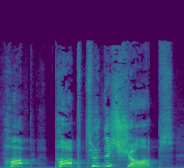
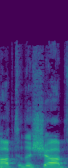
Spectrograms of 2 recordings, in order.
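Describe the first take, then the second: First: It is said in a put-on British accent. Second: It is said in a plain American accent. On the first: "Do it in a British accent" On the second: "You can't just do it like that"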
